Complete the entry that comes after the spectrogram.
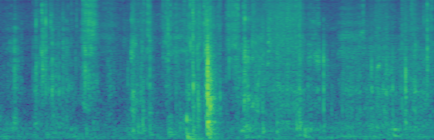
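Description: People chewing and eating chicken nuggets quickly, making mouth noises and scattered small clicks and rustles, with one sharper click about two and a half seconds in.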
